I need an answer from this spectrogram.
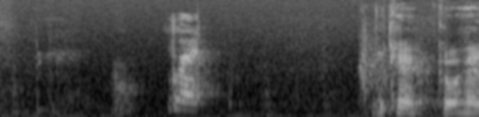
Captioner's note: electronic speaks "break"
